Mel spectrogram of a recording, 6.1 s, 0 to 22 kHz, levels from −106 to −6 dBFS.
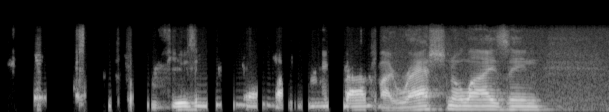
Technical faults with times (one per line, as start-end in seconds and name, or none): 0.00-3.83 speech suppressed in double talk
0.36-0.41 other side's voice leaking through
0.77-0.83 other side's voice leaking through
2.69-2.73 other side's voice leaking through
